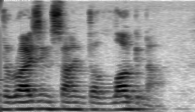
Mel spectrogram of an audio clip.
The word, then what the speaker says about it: lagna: the rising sign the Lugg now L AG and a it looks like lagna but it's pronounced lug not lug now we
